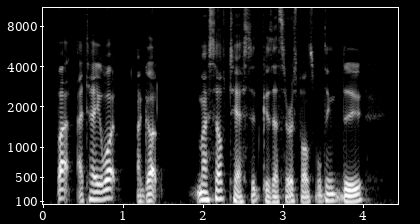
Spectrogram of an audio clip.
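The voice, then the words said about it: Croaky, sick-sounding voice. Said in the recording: “I am under the weather... You can hear me all croaked out on that... you can hear in my voice, I am not feeling good”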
